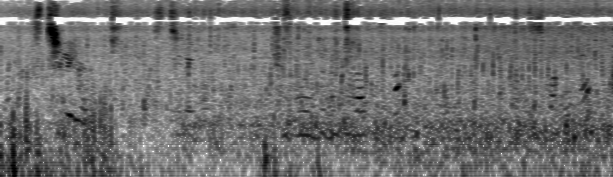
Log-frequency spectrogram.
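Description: Fumarole field with steam vents and hot mud pools, hissing and bubbling steadily, with wind on the microphone in the first second.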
